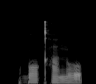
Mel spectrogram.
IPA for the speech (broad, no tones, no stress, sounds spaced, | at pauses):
ɠ ɔ kʰ a n o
